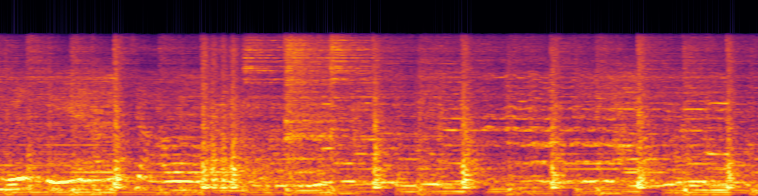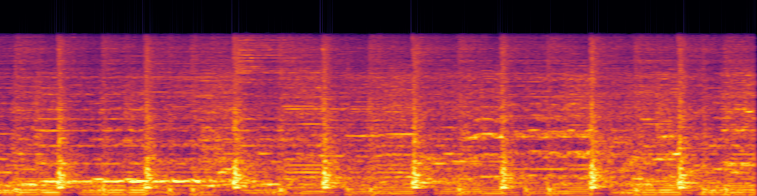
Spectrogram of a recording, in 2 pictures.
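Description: Live rock band playing: distorted electric guitars over bass guitar and a drum kit keeping a steady beat, with a drum hit a little under once a second.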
